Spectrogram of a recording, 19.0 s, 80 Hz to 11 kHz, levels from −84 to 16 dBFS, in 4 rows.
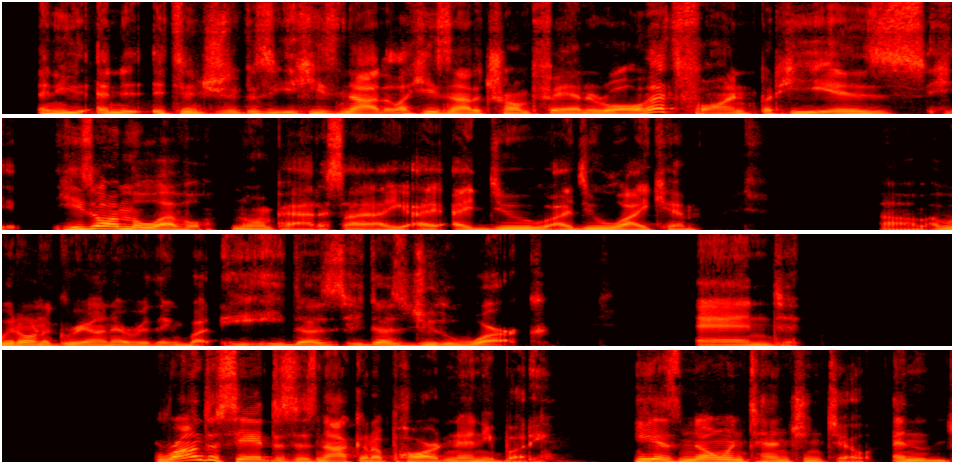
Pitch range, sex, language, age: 110-165 Hz, male, English, 30-49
